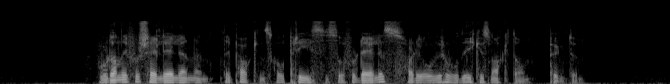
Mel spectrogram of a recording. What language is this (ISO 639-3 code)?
nor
